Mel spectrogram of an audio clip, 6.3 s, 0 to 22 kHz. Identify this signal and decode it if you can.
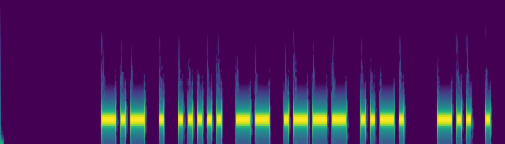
Morse code, heard as a keyed tone, about 20 wpm, 700 Hz. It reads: KE5MJF DE
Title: USA Callsign DE Callsign - 6 Characters - 20wpm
